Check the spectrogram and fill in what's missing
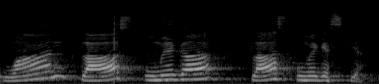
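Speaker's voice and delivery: slow, spaced words as if writing them out; slow dictation. Shown as a demonstration. Teacher dictates a formula while writing it, slowly. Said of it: "দেখো আমি এখানে লিখে দিচ্ছি".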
